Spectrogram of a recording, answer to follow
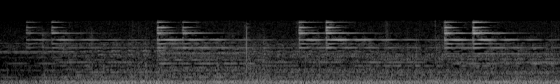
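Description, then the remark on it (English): A ship's bell rings eight bells to mark the end of the long night watch, struck in four evenly spaced pairs of clear metallic tones. Each pair rings out over a steady low rumble, with no voices. “Eight bells. That was the end of the long night watch, and soon it would be morning.”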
